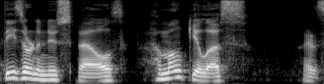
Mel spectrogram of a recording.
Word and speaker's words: homunculus: hire all right these are the new spells homunculus that's how you say it it's basically if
